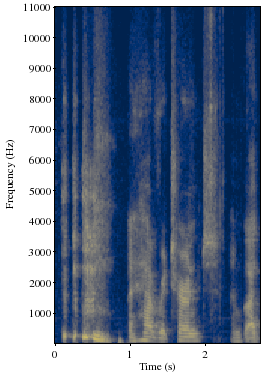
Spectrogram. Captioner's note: clears throat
